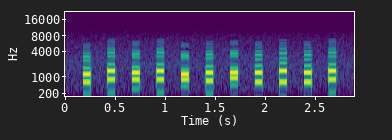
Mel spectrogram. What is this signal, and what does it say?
DTMF, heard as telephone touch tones, dialled by machine, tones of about 80 ms. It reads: 19897502329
